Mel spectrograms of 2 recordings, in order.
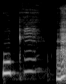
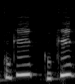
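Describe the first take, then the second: First: Very high chirpy frog call; coqui frog call. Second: Very high frog chirps; coqui frog call. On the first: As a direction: chirp it like a tiny tree frog. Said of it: "Okay, higher pitch". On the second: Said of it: "imagine a super duper high pitch". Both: Shown as a demonstration.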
